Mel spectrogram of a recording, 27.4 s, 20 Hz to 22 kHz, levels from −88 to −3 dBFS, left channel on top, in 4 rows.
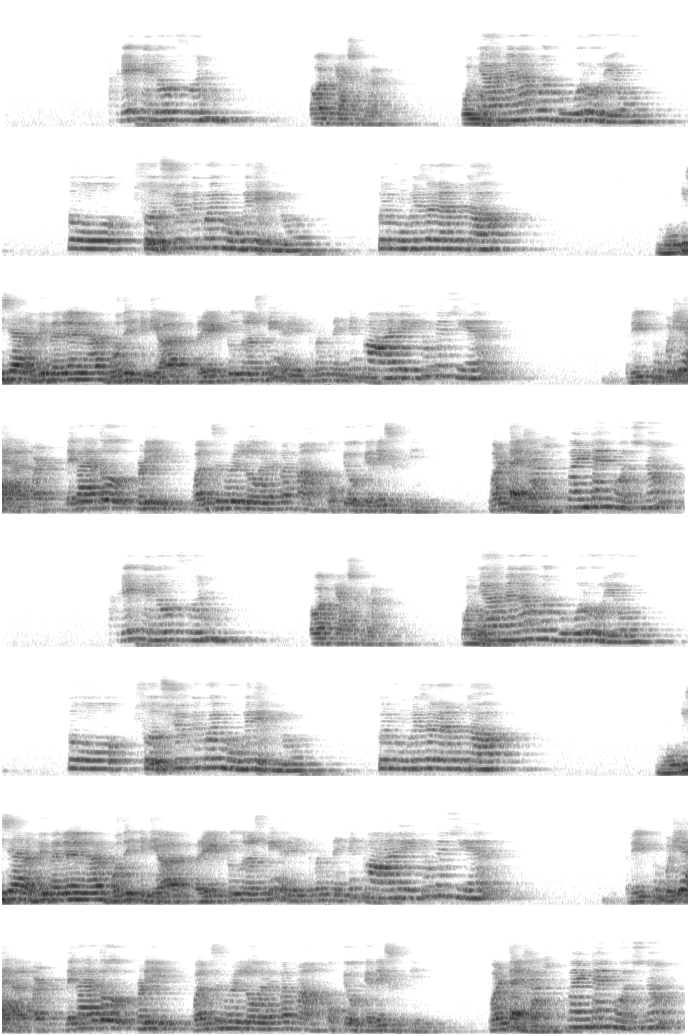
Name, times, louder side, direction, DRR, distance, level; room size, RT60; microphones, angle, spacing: voice 1, 1.2-2.2 4.7-6.4 7.5-9.9 10.6-11.8 17.3-18.6 25.6-27.2, left 1 dB, 20° left, -8 dB, 0.5 m, -33 dB
voice 2, 3.1-3.7 4.6-4.8 8.3-8.5 13.4-17.4 19.9-24.8 25.4-26.0, equal, 5° right, -10 dB, 1.4 m, -29 dB
3.3 x 2.0 x 2.7 m, 0.75 s
head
